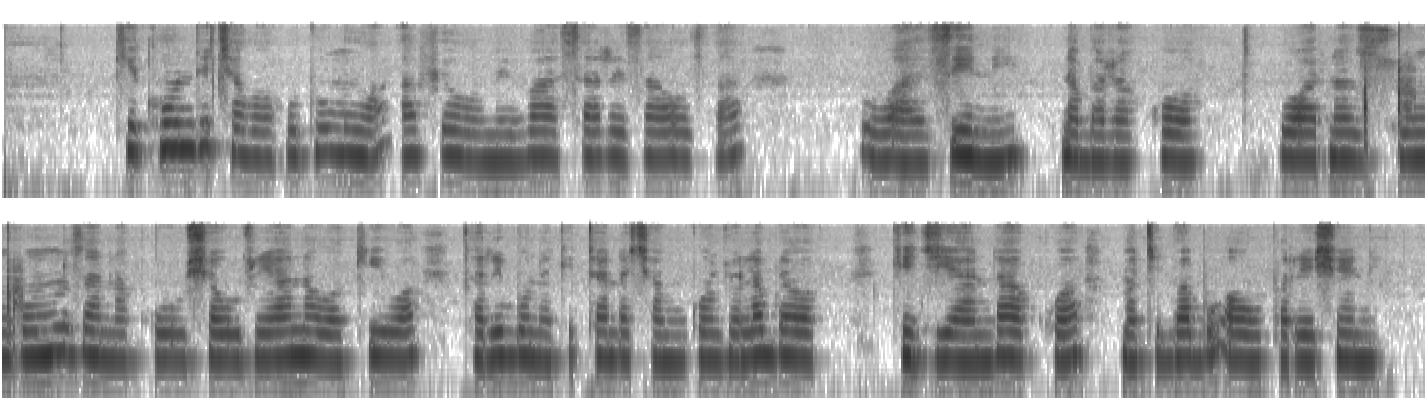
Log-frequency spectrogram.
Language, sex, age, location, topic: Swahili, female, 25-35, Nairobi, health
